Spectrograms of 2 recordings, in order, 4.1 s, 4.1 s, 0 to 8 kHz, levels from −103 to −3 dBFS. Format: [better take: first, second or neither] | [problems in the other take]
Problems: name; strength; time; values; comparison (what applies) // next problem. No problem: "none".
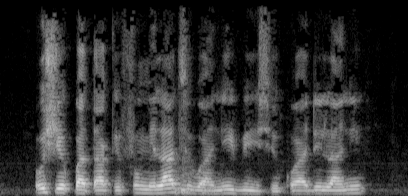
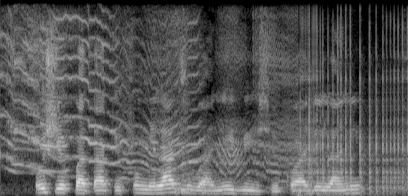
first | background sound (Squeak); 11 dB below the speech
